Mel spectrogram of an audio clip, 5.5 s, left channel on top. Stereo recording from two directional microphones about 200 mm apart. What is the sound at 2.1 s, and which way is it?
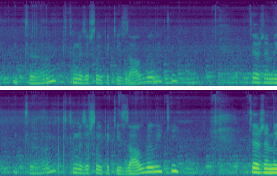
Speech, 25° right (ahead or behind).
